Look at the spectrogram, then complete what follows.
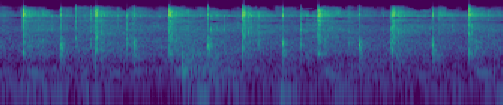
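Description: Table tennis ball in a fast practice rally: sharp clicks of bat hits and table bounces, about three a second, some with a short ping.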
